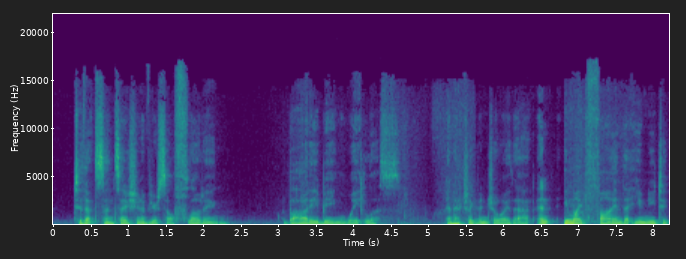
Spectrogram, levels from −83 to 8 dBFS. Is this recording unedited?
no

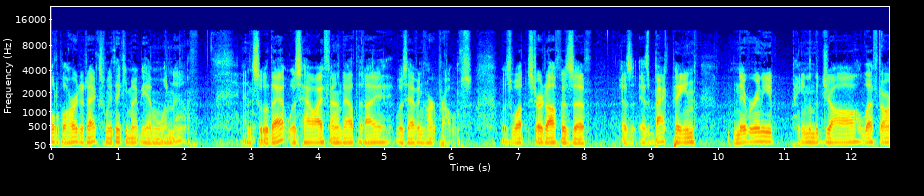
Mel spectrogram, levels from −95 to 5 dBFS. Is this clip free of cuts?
yes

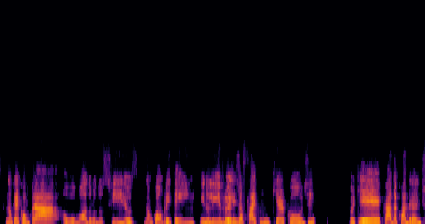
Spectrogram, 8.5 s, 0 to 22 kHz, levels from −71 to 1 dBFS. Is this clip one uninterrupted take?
no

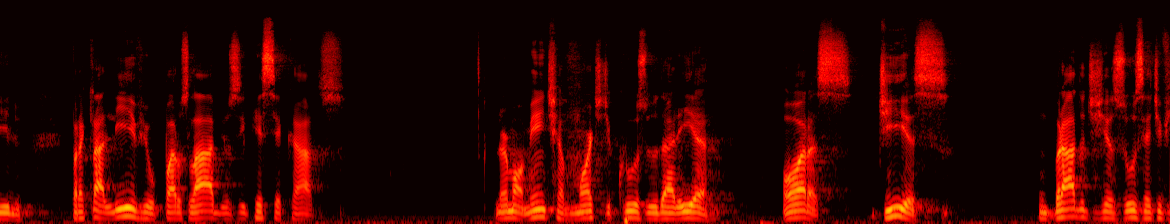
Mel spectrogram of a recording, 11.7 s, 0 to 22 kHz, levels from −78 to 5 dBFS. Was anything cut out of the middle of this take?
yes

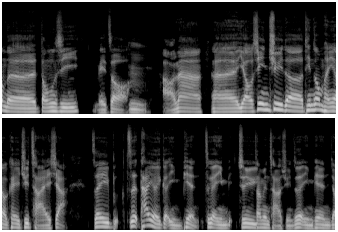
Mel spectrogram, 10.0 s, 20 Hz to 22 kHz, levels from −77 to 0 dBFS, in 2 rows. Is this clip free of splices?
no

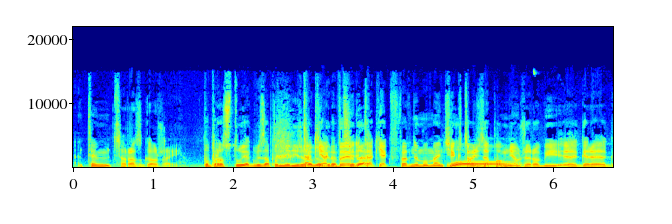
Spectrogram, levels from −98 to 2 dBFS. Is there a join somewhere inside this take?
no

